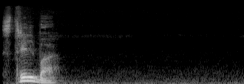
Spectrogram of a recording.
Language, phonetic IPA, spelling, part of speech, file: Russian, [strʲɪlʲˈba], стрельба, noun, Ru-стрельба.ogg
- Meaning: shooting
